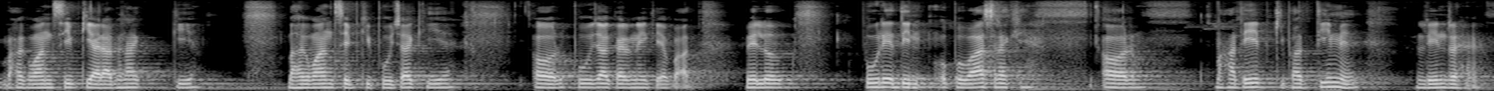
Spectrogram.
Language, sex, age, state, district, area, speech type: Hindi, male, 18-30, Bihar, Samastipur, rural, spontaneous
